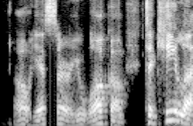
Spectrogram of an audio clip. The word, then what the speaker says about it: Takelia: l i a um my name is pronounce like the drink but it's not spelt the same uh so tequila and dan on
